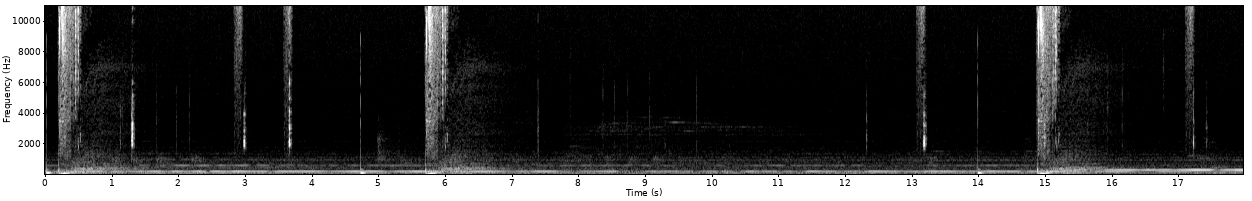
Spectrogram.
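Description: Short electronic menu clicks and swooshes sound now and then.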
